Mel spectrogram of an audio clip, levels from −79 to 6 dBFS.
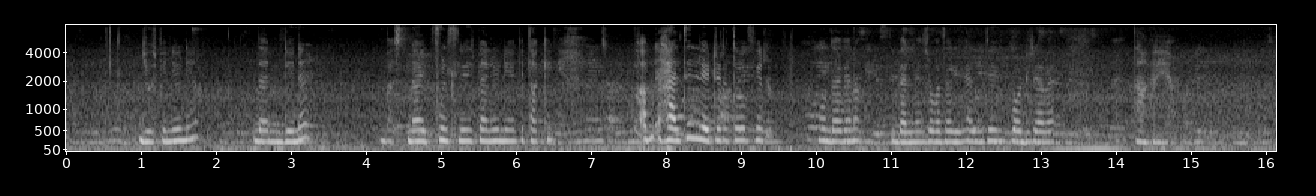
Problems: constant background noise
